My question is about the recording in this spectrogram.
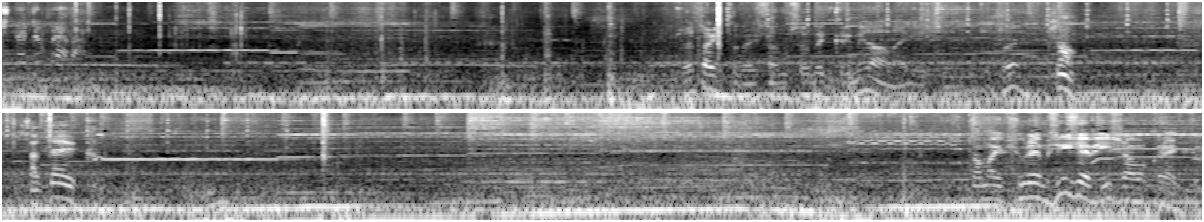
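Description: Steady low rumble of a car's engine and tyres heard from inside the cabin while driving, with music and voices playing over it.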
